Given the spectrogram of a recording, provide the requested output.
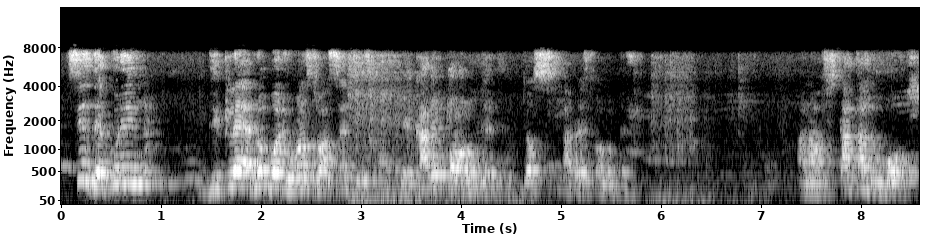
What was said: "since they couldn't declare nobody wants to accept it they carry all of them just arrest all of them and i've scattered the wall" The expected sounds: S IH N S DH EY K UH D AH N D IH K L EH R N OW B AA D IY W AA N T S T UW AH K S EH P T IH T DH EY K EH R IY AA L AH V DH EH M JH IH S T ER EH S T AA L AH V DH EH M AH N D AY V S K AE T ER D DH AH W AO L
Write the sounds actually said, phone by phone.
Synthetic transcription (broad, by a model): S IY N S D EY K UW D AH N D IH K L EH N OW B AA D IY W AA N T S T UW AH S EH T IH T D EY K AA R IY AA L AH V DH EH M JH IH S T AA EH S T AA L AH V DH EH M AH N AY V S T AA T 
